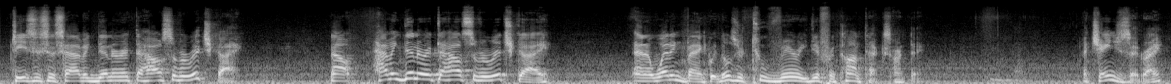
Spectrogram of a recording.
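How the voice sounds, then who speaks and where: A man's voice: on the high side, animated, moderate pace, pauses often, a little hiss or hum. A man giving an informal, irreverent scripture lecture in an emphatic way, often putting rhetorical questions to his listeners. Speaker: Bible teacher, presenter.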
